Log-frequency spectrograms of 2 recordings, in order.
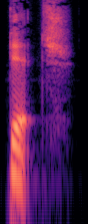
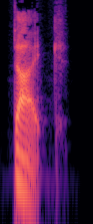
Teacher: ditch is the Old English version of the word with the CH sound, and dike is the Old Norse version with the original K sound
